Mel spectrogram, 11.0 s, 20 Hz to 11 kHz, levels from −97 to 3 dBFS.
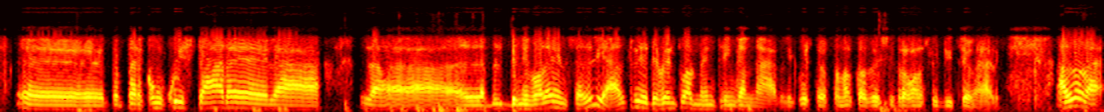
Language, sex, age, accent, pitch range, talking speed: Italian, male, 50-69, native, 115-150 Hz, 115 wpm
